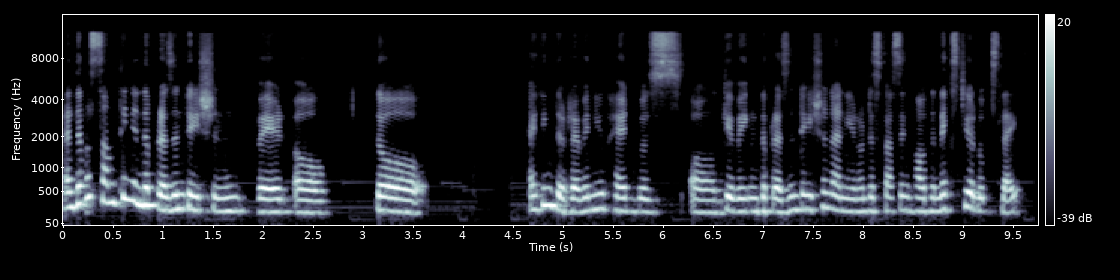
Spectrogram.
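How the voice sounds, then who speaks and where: This Indian podcast guest, speaking with an Indian English accent, talks reflectively and candidly, thinking aloud in a casual interview conversation. Her mid-range voice has a dark tone at normal speed. The recording is dry with faint music behind.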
